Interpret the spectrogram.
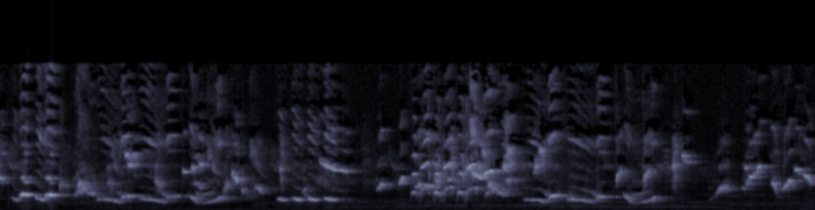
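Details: Bird pouring out a long, varied song: clusters of swooping whistles, repeated downward-sliding notes, and a brief rapid trill. Short gaps separate the bursts, and a faint low hum sits underneath.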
